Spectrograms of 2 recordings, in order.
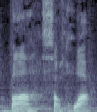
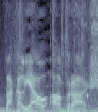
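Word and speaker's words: Bacalhau à Brás: Ronaldo needs no introduction, but his dish definitely does, especially since Speed also messed up the pronunciation. The dish is called Bakalao Araj, and it's one of Portugal's most iconic dishes.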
